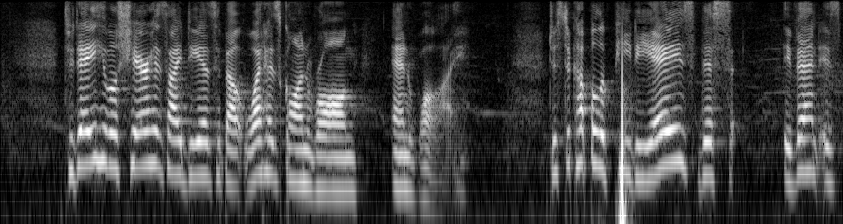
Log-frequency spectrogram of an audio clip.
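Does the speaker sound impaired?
No.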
